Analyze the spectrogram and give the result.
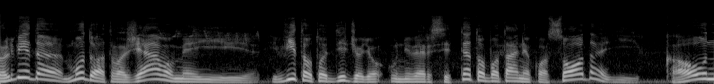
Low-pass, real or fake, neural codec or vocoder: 9.9 kHz; real; none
